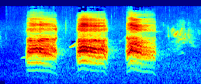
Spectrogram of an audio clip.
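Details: Carrion crow giving three harsh, broad, raspy caws, each about half a second long and spaced roughly one second apart, over quiet background hiss.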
